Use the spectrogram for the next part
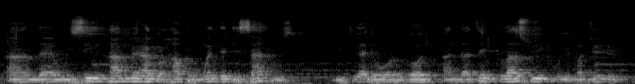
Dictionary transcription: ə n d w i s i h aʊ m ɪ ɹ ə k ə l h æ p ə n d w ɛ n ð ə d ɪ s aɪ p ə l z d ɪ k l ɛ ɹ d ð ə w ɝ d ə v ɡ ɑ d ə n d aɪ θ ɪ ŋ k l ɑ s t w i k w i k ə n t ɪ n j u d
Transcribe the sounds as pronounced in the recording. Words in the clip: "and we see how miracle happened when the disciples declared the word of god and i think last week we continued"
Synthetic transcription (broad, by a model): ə n d w i s i h aʊ m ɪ ɹ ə k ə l h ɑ p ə n w ɛ n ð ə d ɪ s aɪ p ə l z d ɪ k l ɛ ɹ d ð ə w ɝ d ə v ɡ ɑ d ə n d aɪ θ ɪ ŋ k l ɑ s t w i k w i k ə n t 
